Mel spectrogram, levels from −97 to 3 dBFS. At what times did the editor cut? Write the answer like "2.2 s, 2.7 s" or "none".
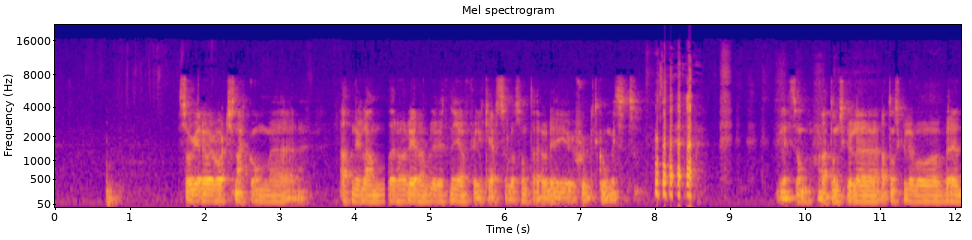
none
